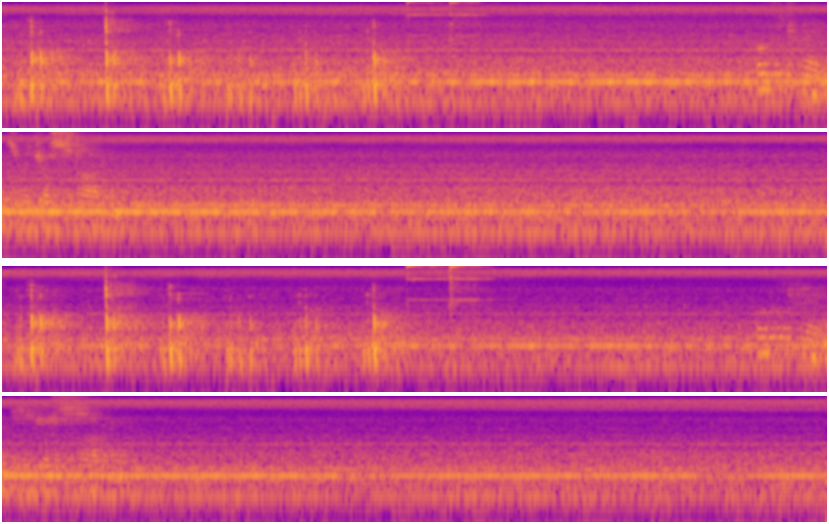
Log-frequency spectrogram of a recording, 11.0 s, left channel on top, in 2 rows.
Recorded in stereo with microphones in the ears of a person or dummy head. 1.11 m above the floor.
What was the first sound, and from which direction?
Tapping, 5° left (ahead or behind).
